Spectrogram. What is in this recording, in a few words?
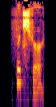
"fixture", spelling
